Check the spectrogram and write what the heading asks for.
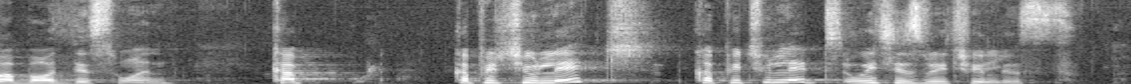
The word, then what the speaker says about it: capitulate: Capitulate which is ritualist. Oh, the stress is on the second syllable for that word.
